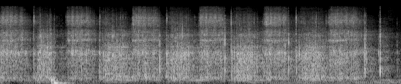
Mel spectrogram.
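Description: Pull-cord plastic hand chopper with three stainless steel blades, worked with quick repeated pulls of the cord. Each pull spins the blades inside the plastic bowl as they chop eggplant, a couple of strokes a second.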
